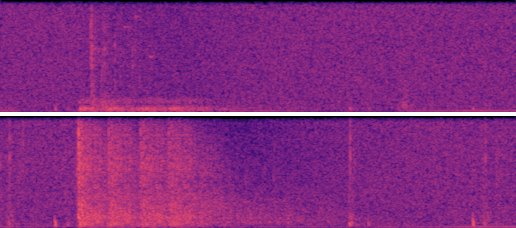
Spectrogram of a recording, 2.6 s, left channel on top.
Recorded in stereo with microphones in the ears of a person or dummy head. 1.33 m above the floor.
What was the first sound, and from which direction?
Only background noise.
